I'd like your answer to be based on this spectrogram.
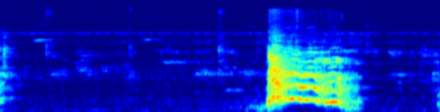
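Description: A dog gives one loud, close bark lasting about a second, alone against near silence.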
